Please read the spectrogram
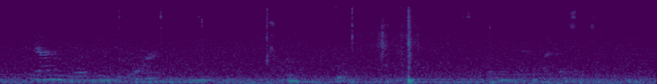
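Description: Near silence with faint clicks and taps of small plastic and carbon-fibre model car parts handled by hand, and one sharper click about four seconds in.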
